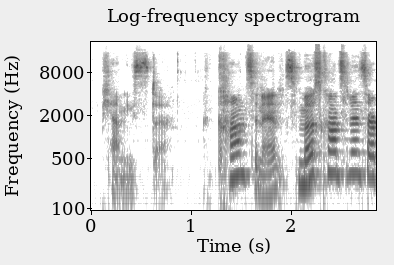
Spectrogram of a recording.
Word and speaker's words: pianista: okay and then um you have like pianista so it's an IA so it's pronounced like a y pianista consonants most consonants are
